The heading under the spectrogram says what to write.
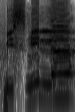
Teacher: Jangan ditebalkan eh. Jangan ditebal. Biasa nipis saja. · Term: huruf sin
